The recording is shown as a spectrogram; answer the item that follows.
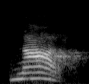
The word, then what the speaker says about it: gnar: Same, G silent, NAR, nar. Nar means ocean. Ocean की जो लहर आती है, समंदर में जो ऊंची ऊंची लहरें आती है, that is called nar. GNAR. Again, G is silent.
